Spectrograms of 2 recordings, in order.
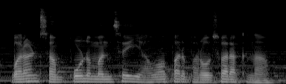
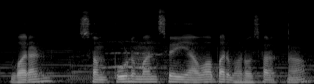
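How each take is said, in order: The two takes are said the same way.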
